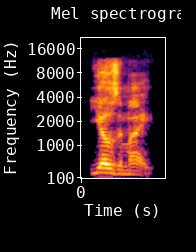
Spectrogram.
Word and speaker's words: Yosemite: Yosemite.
